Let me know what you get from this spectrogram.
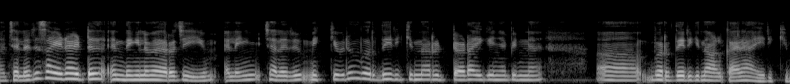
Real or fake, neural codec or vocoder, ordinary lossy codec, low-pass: real; none; none; none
